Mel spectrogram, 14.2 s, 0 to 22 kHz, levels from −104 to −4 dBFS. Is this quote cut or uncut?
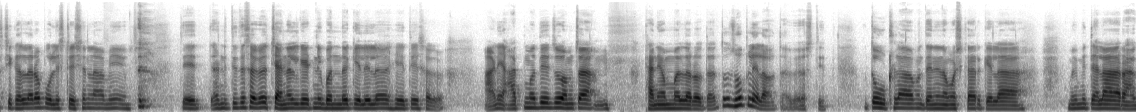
uncut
